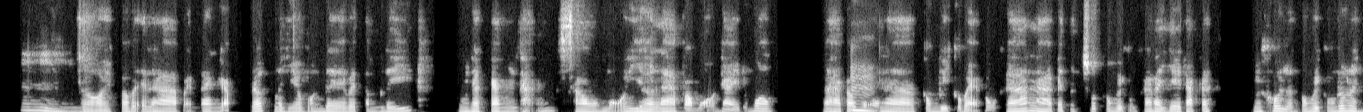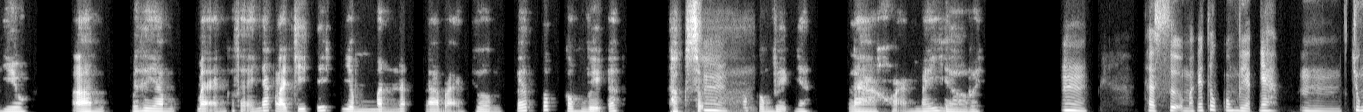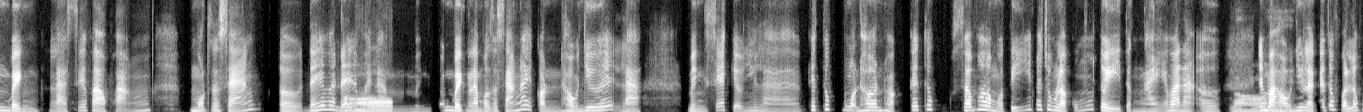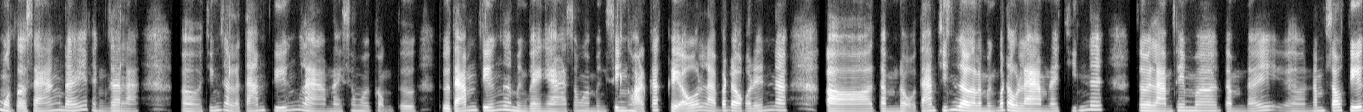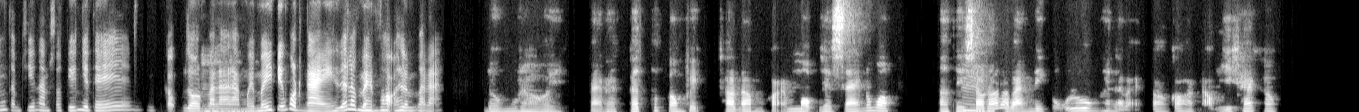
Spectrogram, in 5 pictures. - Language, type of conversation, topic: Vietnamese, advice, Làm sao để giảm căng thẳng sau giờ làm mỗi ngày?
- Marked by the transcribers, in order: tapping; other background noise; laughing while speaking: "mệt mỏi luôn"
